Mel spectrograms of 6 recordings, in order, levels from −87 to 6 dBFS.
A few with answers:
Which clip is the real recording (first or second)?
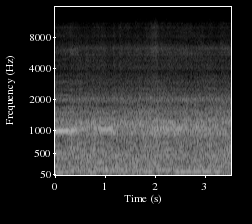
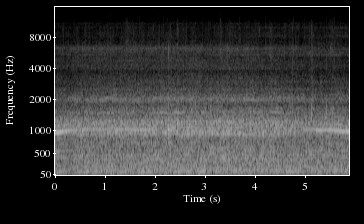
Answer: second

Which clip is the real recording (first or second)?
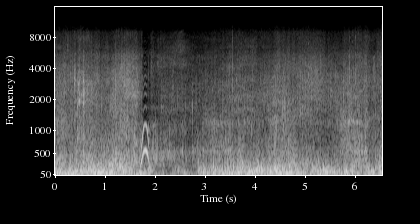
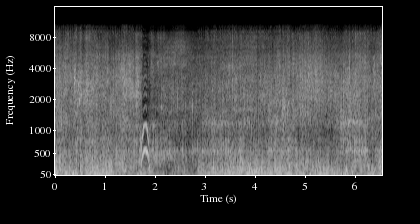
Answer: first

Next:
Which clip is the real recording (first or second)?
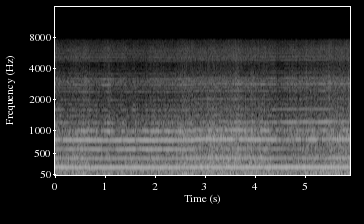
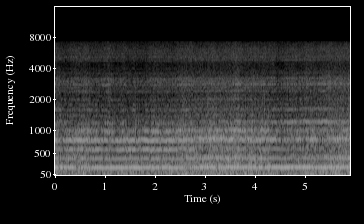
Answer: first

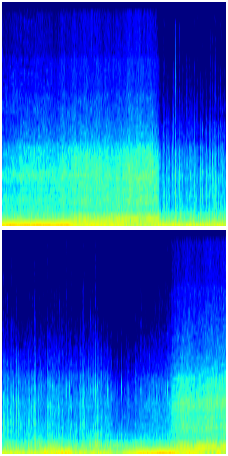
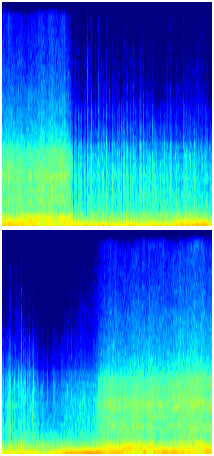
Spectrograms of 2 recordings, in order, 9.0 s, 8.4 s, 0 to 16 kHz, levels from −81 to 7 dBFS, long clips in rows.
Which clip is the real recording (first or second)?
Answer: first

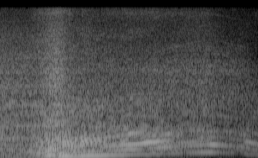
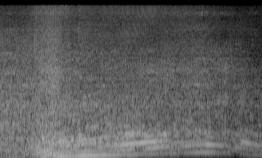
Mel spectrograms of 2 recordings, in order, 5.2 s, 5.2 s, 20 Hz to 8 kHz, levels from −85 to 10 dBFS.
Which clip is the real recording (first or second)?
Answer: first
